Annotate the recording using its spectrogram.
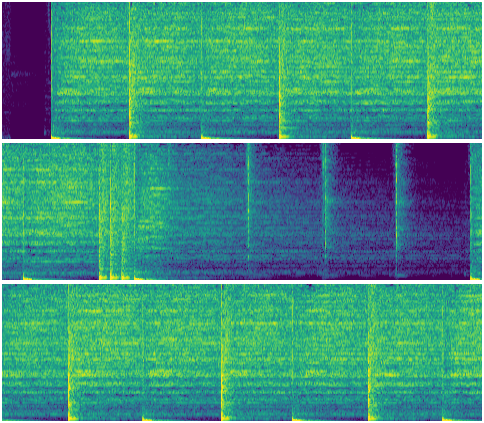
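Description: Drum kit playing a simple rock groove, with a crash cymbal and bass drum struck together on every beat, about four beats every three seconds, and a quick three-note fill closing the second bar. The cymbal rings off, three faint ticks follow in time, and the groove starts again a few seconds later.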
